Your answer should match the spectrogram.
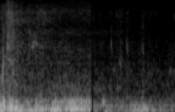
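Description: Wind buffeting the camera microphone, a heavy low rumble that eases off after about a second, with a knock right at the start.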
